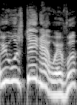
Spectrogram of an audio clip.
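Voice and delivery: very high, bright, cheery, uplifting narration. Trying out reading voices on a passage, happy uplifting voice. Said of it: "that's my happy uplifting voice".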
